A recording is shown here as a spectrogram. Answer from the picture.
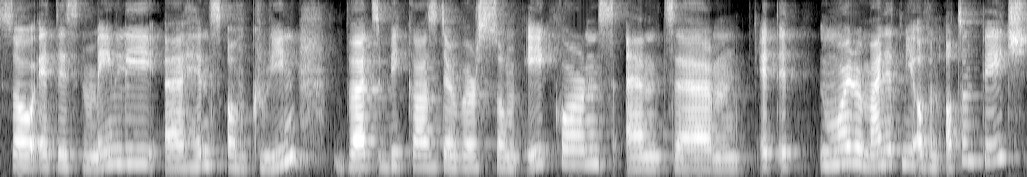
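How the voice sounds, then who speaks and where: With a non-native accent, a woman talks at a very slow pace yet leaves hardly any pauses. Her pitch is medium, with ordinary variation. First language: not English. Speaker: coloring tutorial creator. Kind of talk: tutorial. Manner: hesitant, many fillers.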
